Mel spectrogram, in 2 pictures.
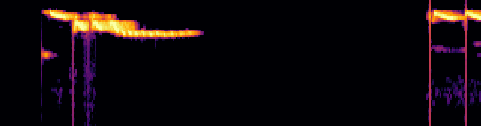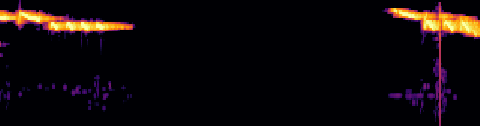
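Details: Eurasian blue tit repeating its song three times over eight seconds, each phrase a high thin opening note sliding into a quick descending trill, separated by pauses of about two seconds.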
